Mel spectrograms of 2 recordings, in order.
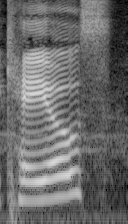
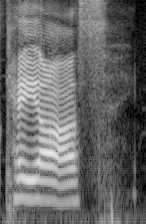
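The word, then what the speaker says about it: KOS: Chaos. Actually, it's pronounced Chaos. It's spelled K-OS, and I realized, and like, and then I Oh.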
